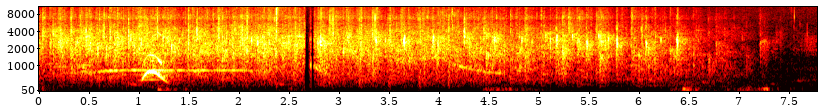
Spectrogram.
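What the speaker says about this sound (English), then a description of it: "Can I get a round of applause for the bride, please?" Wedding guests applaud the bride in a sustained round of clapping at middling distance, with brief voices and cheers mixed into the steady applause as it slowly fades.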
